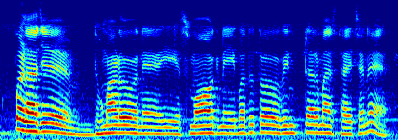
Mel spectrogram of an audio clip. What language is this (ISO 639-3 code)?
guj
